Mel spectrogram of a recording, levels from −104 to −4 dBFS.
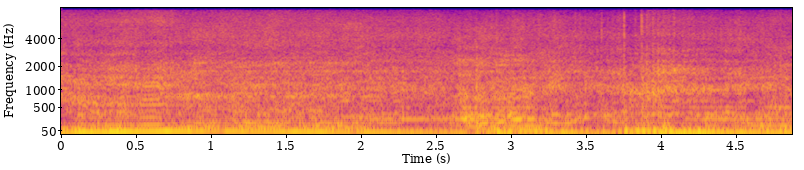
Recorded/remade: remade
